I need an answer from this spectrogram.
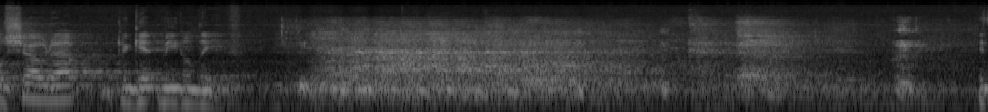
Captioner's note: laughter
